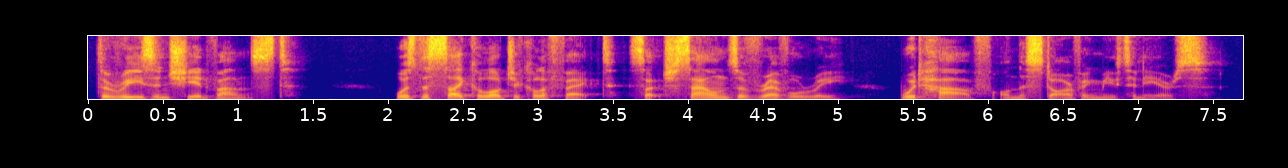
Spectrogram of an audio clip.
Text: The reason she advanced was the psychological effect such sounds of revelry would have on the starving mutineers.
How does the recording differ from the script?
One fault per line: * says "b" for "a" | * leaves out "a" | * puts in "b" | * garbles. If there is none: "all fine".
all fine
